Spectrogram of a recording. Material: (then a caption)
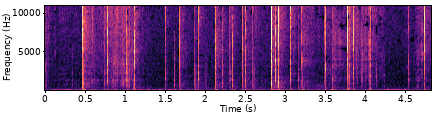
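Plastic. A small, flat, square black plastic Maybelline Fit Me pressed powder compact with a label, held in the hand, is tapped and scratched with long acrylic nails. Quick, sharp, bright clicks with almost no ring-out are scattered over a faint, dry, scratchy rustle, all at a quiet level.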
